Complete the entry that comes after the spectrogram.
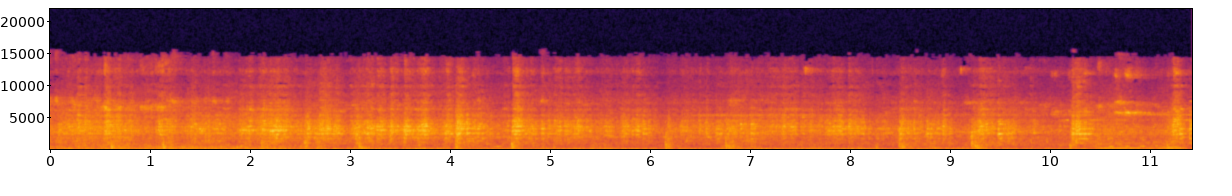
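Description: Passenger train running on jointed track, heard from on board: a steady low rumble from the wheels, broken by irregular clanks and knocks at the rail joints, with a brief steady tone near the end.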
